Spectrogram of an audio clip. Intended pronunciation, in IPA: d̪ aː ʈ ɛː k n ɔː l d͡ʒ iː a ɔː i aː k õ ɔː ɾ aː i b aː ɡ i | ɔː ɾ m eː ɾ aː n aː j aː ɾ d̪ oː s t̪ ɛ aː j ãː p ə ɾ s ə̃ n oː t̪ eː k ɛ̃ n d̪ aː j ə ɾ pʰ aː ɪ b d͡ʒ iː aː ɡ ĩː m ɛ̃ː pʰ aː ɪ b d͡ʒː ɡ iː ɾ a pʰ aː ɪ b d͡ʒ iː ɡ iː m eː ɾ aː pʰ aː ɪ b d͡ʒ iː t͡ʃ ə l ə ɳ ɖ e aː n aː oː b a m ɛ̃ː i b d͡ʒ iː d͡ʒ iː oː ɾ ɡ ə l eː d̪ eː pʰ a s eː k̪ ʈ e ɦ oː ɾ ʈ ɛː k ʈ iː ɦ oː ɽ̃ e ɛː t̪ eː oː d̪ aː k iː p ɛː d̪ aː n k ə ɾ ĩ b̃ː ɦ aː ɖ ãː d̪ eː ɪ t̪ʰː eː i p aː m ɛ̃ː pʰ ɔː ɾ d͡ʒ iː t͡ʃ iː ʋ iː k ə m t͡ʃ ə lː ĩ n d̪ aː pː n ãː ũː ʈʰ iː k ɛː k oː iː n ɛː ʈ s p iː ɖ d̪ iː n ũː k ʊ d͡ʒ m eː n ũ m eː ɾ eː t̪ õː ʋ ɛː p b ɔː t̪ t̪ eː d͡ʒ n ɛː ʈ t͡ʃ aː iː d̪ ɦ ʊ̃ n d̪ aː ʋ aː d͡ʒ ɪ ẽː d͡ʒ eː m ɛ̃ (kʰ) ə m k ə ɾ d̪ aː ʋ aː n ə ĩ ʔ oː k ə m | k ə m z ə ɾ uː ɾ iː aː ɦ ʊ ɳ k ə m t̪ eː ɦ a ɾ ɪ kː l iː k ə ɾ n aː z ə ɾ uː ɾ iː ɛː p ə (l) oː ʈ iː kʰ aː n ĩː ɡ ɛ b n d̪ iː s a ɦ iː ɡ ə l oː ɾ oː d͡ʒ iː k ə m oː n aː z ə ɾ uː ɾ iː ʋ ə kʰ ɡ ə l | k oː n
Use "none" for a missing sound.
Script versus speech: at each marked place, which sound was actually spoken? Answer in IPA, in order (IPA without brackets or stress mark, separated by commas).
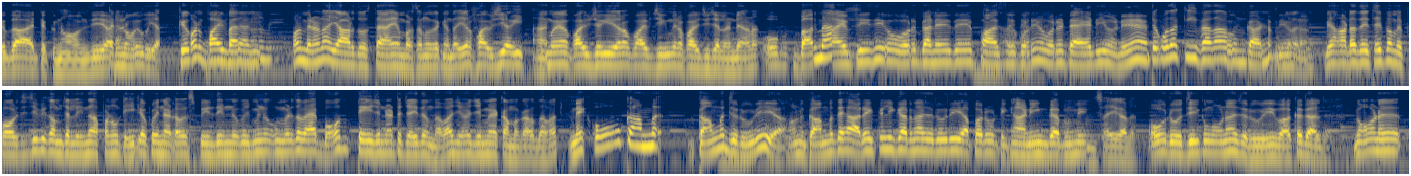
k, ɾ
